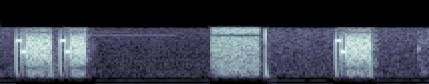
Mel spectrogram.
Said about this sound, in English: Getting the tones now.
